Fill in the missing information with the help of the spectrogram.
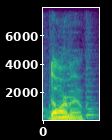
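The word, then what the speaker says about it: D'Amaro: Was Josh Dear Josh Darmmo Darmmo.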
